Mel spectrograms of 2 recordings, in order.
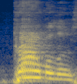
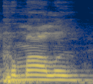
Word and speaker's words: Kamala: Kamla say her name right Kamala.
